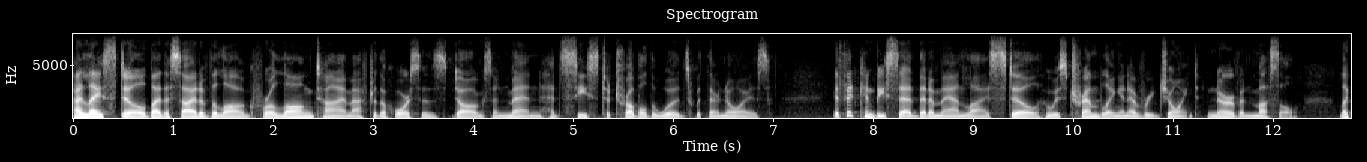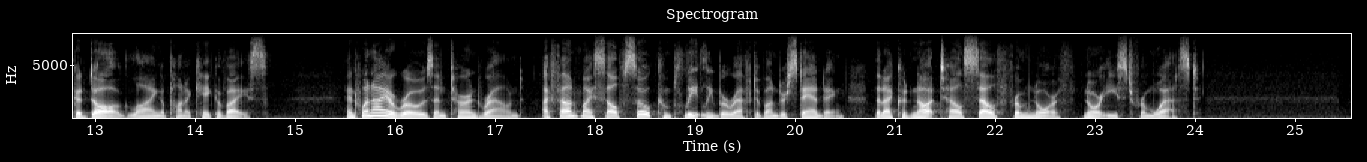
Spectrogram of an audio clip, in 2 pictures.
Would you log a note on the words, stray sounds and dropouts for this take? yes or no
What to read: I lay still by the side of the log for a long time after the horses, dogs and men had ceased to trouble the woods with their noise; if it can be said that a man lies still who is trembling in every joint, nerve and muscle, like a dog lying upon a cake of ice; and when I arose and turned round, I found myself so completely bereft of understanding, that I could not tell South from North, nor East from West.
no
